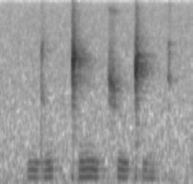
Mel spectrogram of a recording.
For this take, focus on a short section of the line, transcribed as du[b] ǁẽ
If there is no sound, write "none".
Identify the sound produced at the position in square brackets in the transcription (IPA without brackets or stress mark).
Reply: b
